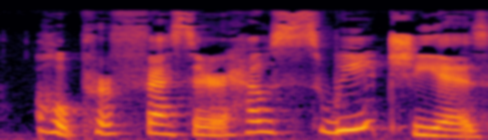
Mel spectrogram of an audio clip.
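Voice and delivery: high, cried-out, lingering, drawn-out voice. Seeing beady eyes peer out of the feathers, someone cries out to the professor. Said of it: "Lindy cried".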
